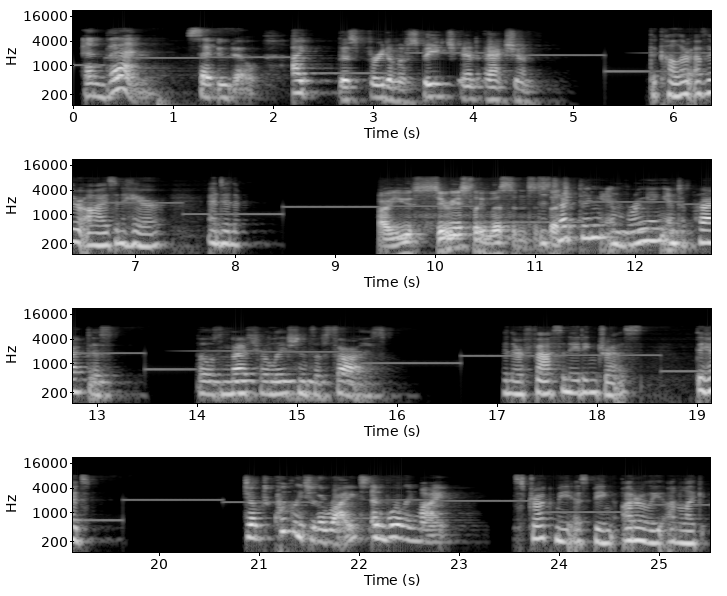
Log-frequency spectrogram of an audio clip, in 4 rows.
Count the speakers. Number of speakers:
5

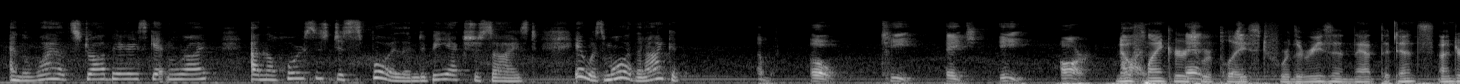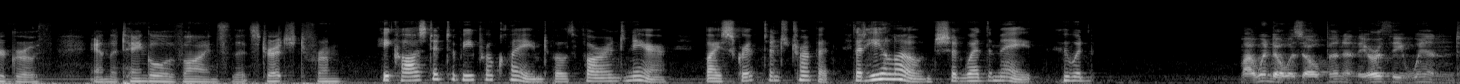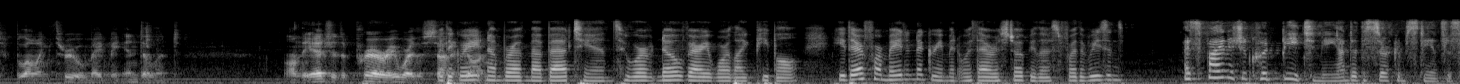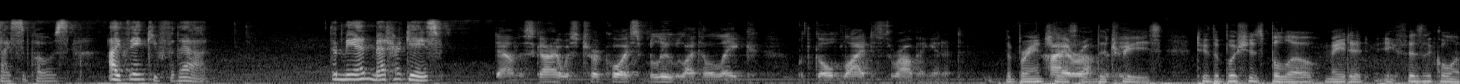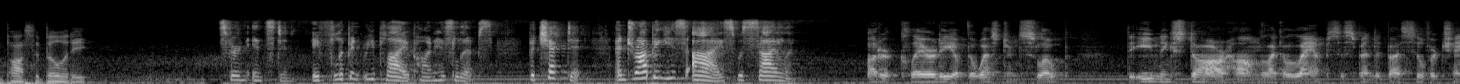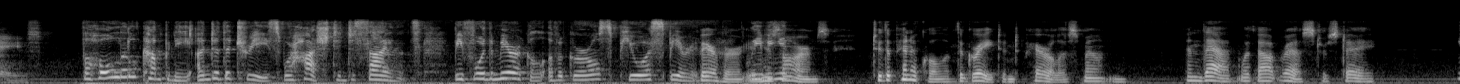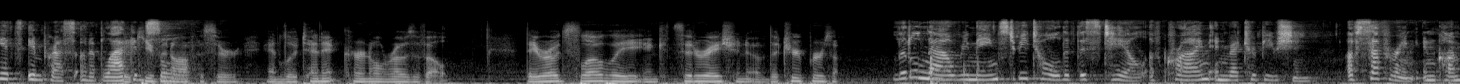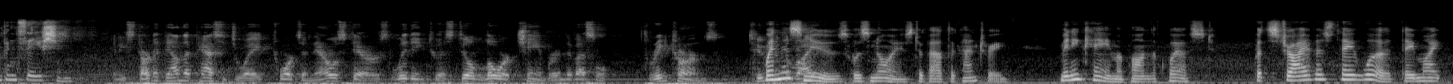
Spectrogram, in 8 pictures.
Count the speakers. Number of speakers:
7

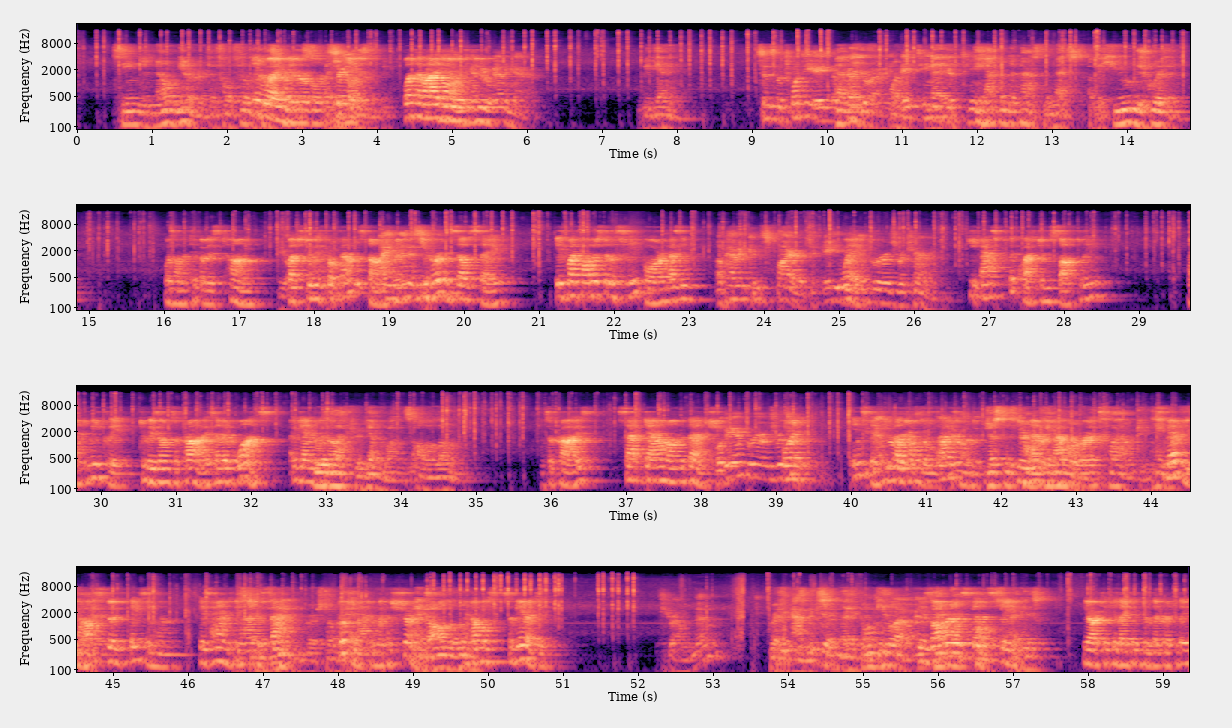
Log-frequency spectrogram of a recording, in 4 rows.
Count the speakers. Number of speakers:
3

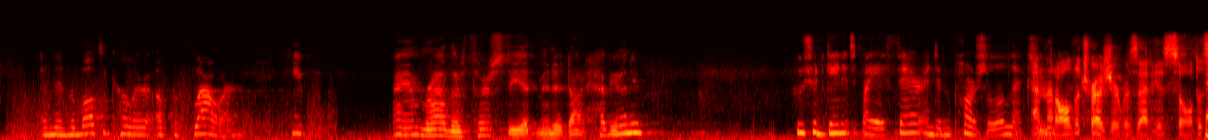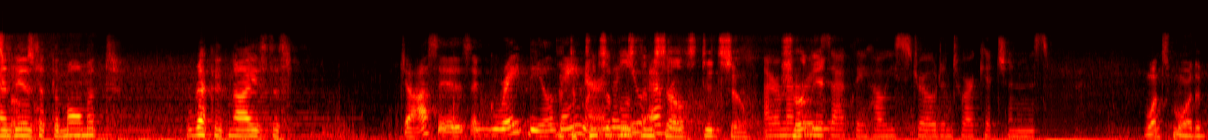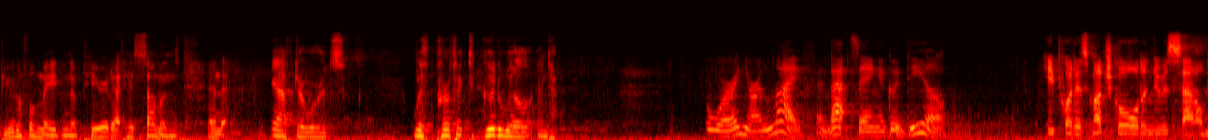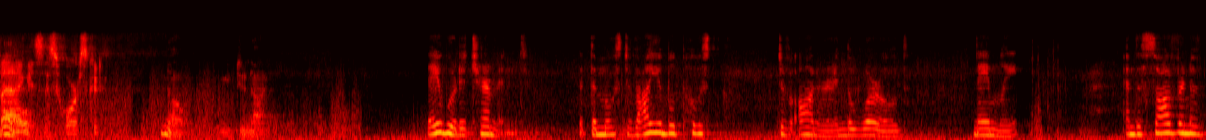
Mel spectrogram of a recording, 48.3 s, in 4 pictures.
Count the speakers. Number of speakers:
9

